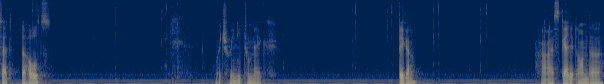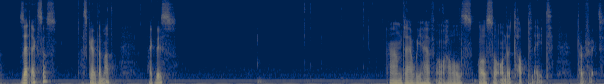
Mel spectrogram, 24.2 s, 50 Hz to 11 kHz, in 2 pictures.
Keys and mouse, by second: 2.3-3.3 middle drag, 3.7 KP_1, 7.0 click, 7.7 click, 8.6 click, 9.6 click, 10.6 s, 12.4 s, 13.7 z, 18.2 click, 18.9 middle click, 20.2 z, 21.2-24.1 middle drag.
